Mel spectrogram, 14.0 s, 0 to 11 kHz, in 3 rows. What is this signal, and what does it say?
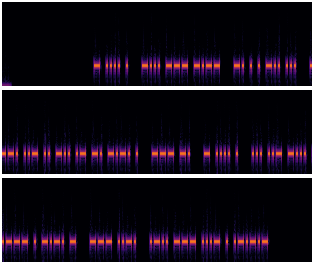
Morse code, heard as a keyed tone, about 37 wpm, 700 Hz. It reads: THE BOY NEEDS GUIDANCE ON THE SUBJECT OF LOVE.
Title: Sentences from Top 1600 Words 40wpm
